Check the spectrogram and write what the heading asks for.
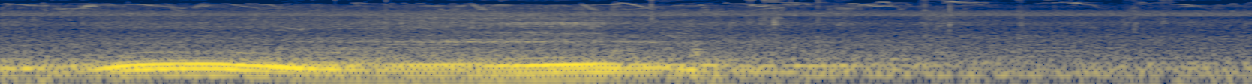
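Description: A motor vehicle engine running, its low rumble swelling louder twice in the first half and then easing off.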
